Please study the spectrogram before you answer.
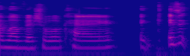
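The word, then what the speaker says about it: kei: And then this Drago says, "I love visual K. Is it K? Is it Kai? I don't actually know how to pronounce it. I It's a genre I want to explore more personally." Key. Okay. Visual Key.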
